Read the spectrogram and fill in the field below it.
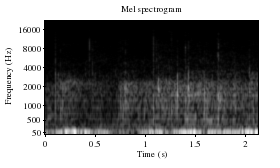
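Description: Audience at a mushaira poetry gathering breaking into scattered applause, a crowd of hands clapping unevenly at moderate distance with a murmur of voices underneath.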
